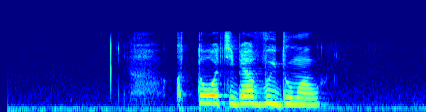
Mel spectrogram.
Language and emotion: Russian, angry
